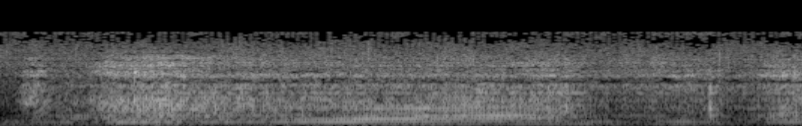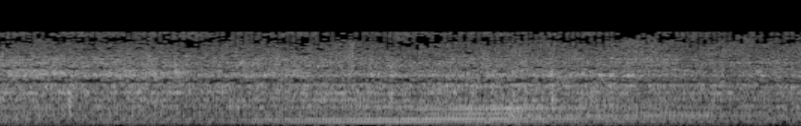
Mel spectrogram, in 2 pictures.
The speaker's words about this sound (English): The car motor is idling.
